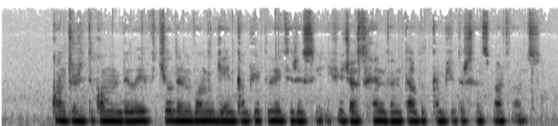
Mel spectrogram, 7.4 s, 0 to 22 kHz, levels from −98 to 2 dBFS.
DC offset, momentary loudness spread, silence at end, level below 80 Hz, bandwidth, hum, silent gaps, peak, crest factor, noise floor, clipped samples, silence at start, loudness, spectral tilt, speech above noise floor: under 0.1%; 11 LU; 0.3 s; -38 dBFS; 15.5 kHz; none; none; -2 dBFS; 10 dB; -46 dBFS; under 0.1%; 0.7 s; -12 LUFS; -6.5 dB/octave; 36 dB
